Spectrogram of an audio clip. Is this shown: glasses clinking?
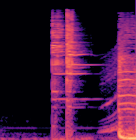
yes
